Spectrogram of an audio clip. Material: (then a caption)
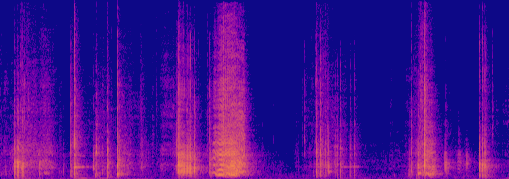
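Latex. Long nails tap and scratch the taut surface of a yellow twisted latex modelling balloon with two inflated hollow segments. Quick, crisp clicks and squeaky scratches come in short clusters, with two longer, louder rubbing swishes in the middle and quiet pauses between bursts. The sound is dry and bright with almost no low end, and each contact dies away almost at once.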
